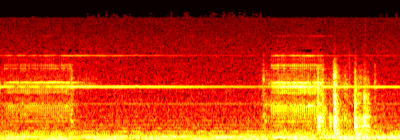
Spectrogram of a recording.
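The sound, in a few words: telephone ringing during a call in an audio play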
